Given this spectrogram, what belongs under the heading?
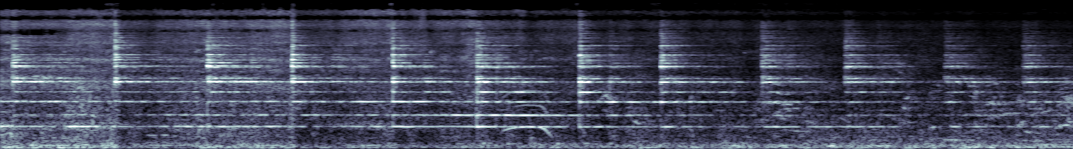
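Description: Steady rumble of a moving train carriage at Magic Kingdom with periodic clacks from the rails, a faint bell-like ring, and voices murmuring in the background.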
